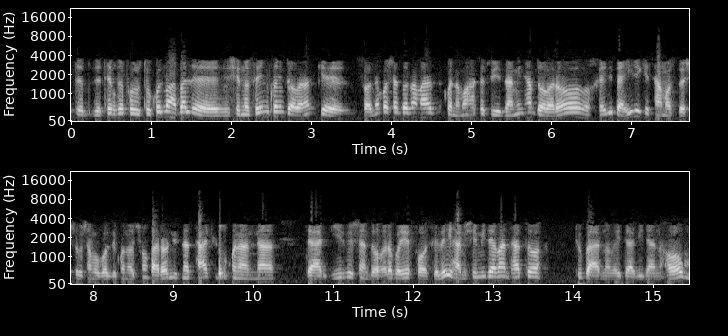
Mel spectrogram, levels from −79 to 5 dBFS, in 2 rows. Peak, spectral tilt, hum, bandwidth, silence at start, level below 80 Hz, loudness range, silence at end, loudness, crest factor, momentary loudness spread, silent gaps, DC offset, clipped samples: 0 dBFS; -5 dB/octave; none; 7.6 kHz; 0.05 s; -52 dBFS; 2 LU; 0 s; -15 LUFS; 16 dB; 7 LU; none; under 0.1%; under 0.1%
